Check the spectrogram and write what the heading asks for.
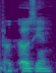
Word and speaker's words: Boghossian: I think his name, I hope I don't pronounce this wrong, Peter Boghossian? – I think you'd pronounce it Boghossian. – Boghossian, I think. – Boghossian, okay. Boghossian, a philosopher from Portland State University.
